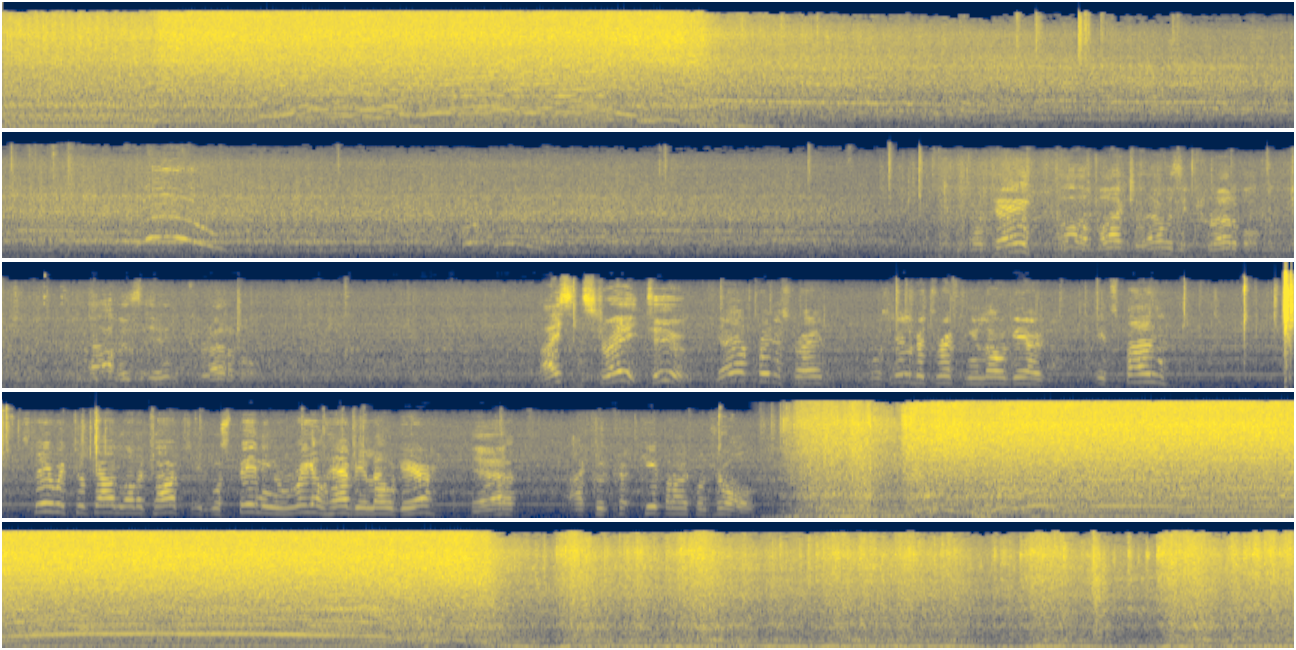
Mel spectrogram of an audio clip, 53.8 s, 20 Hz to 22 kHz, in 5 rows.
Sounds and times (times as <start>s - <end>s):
Speech: 18.8s - 21.2s, 22.2s - 23.7s, 26.0s - 31.3s, 32.5s - 38.6s.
